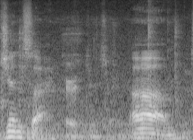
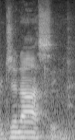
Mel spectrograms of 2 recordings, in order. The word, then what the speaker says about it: Genasi: They're an earth Jinsai. Or Genasi. Depends on how you wish to do the pronunciation.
